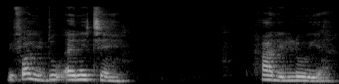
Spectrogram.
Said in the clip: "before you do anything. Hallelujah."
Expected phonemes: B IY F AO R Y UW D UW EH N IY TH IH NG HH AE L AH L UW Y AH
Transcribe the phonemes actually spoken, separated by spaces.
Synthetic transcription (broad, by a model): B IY F AO Y UW D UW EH N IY T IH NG HH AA L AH L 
